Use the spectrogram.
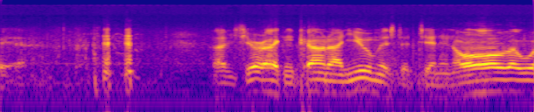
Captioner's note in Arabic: يضحك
